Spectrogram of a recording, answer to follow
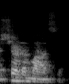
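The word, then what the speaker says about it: षण्मास: इसमें आपको ण का उच्चारण लगाना है। अब ण ड का उच्चारण तो एक सा ही आता है।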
